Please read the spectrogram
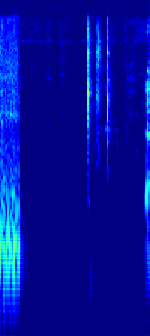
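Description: Three quick clicks of a computer keyboard a little over a second in, as a sketch is deleted in CAD software. A loud burst of noise fades out at the very start.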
